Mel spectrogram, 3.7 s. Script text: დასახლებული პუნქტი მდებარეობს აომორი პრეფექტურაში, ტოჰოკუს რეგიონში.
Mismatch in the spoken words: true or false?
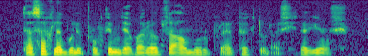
true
